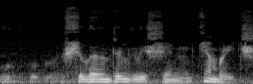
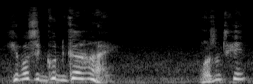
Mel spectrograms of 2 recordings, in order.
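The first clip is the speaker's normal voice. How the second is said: mock-naive question pitched much higher; ironic question; 11 semitones higher than usual. Speaker to audience, mocking the good-guy view of Gorbachev, ironic high question. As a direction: set it up like a naive fan before knocking it down.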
